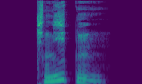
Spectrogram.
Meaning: inflection of knien: 1. first/third-person plural preterite 2. first/third-person plural subjunctive II
- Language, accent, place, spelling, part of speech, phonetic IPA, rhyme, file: German, Germany, Berlin, knieten, verb, [ˈkniːtn̩], -iːtn̩, De-knieten.ogg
